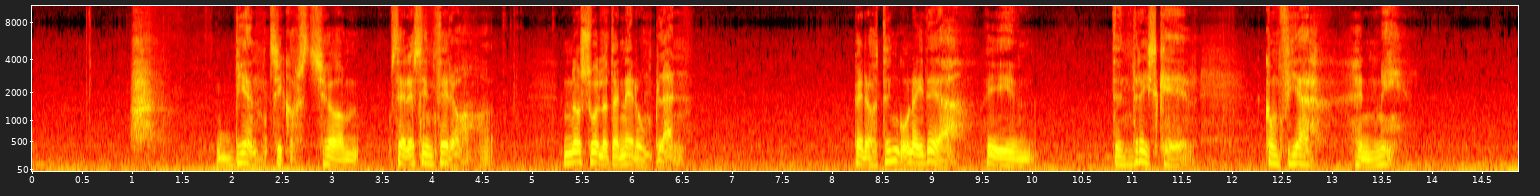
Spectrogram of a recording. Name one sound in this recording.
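A young man talks hesitantly and calmly, with pauses.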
